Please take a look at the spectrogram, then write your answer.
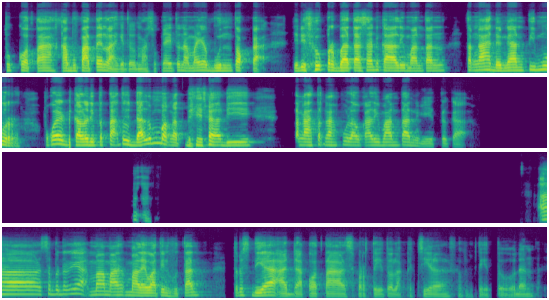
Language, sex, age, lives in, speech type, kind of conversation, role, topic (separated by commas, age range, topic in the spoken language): Indonesian, male, 30-34, Indonesia, conversation, podcast, guest, Pernahkah kamu bertemu satwa liar saat sedang berjalan-jalan, dan bagaimana reaksimu saat itu?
